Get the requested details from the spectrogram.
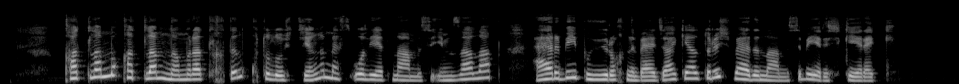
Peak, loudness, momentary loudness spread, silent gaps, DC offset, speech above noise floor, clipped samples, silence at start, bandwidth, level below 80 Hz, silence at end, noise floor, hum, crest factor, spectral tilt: -6 dBFS; -23 LUFS; 7 LU; none; under 0.1%; 51 dB; under 0.1%; 0.65 s; 10.5 kHz; -74 dBFS; 0.7 s; -74 dBFS; none; 18 dB; -5.5 dB/octave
